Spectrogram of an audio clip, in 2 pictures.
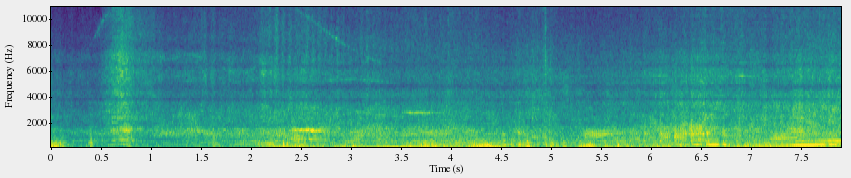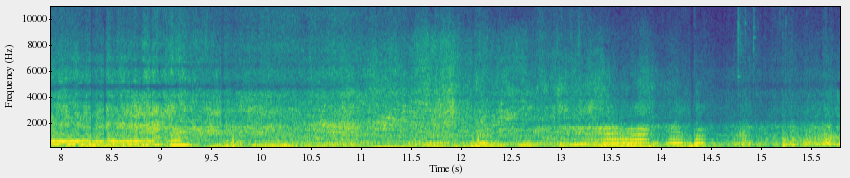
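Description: Tyres squeal as cars slide around a bend.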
